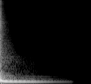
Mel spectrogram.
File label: TRUETOM HI; Drums In Your FACE!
